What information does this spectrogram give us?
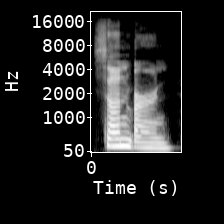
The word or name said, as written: sunburn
